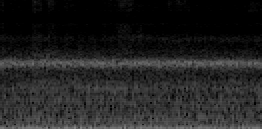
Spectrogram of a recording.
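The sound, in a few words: cicadas chirping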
